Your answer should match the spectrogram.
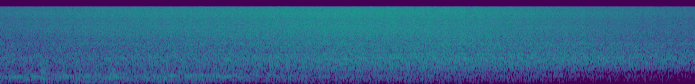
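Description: Electronic noise music: a synthesized hiss-like noise wash that swells to its loudest around the middle and begins fading near the end. A few low held tones under it die away within the first three seconds.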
